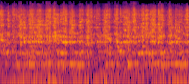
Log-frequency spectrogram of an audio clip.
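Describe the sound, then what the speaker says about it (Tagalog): Kimchi ingredients with brown sugar are mixed in a pan, producing a steady, close rasping and rubbing stir with a soft sizzle underneath, no voices. "Mix well to combine all our ingredients."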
